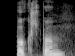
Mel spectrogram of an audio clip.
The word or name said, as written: buksbom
